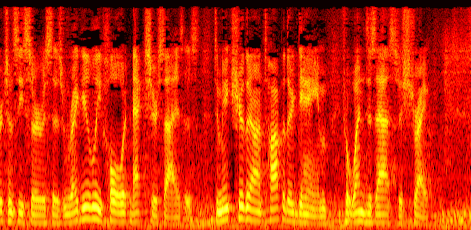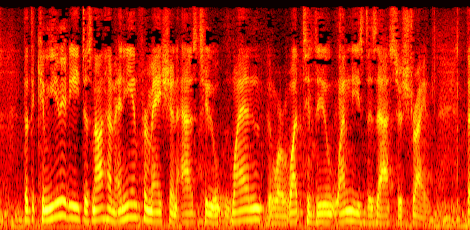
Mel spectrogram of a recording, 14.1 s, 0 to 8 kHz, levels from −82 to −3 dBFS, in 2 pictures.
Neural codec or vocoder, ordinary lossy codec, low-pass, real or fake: codec, 16 kHz, 1 kbps, FunCodec, trained on LibriTTS, 50 frames a second; MP3, 32 kbps; 7.2 kHz; fake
